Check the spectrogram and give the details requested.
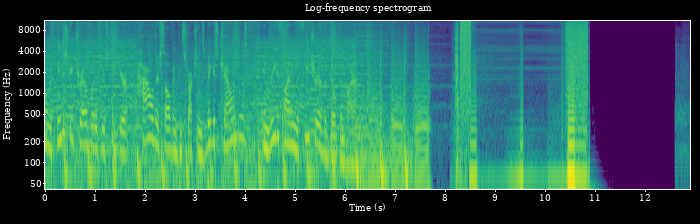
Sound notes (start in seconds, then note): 6.6 upbeat music; 8.2 logo crackles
